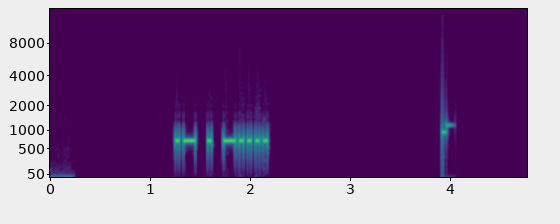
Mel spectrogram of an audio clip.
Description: Morse code, heard as a keyed tone, about 30 wpm, 700 Hz. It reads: AE6
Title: USA Call Sign Prefixes - 30wpm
